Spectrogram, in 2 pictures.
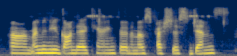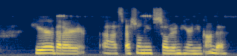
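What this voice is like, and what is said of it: American accent. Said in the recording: “I can tell from your accent, you're American”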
